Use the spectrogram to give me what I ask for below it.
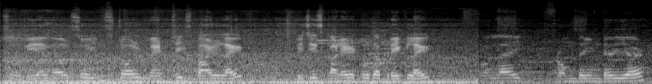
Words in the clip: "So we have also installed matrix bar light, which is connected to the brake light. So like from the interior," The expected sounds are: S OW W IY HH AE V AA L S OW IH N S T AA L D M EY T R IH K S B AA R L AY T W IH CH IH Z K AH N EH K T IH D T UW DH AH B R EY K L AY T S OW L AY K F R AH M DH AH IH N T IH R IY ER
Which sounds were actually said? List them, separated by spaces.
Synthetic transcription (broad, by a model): S OW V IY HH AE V AA L S OW IH N S T AA L D M EY T R IH K S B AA L L AY T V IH CH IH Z K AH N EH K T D T UW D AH B R EY K L AY T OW L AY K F R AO M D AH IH N T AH R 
